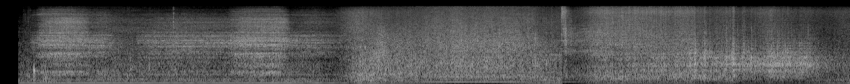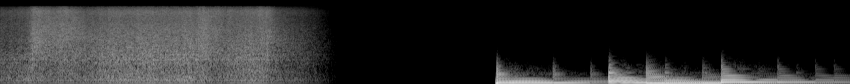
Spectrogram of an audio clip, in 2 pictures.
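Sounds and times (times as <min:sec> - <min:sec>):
fire hose water spraying: 0:00.3 - 0:11.8.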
